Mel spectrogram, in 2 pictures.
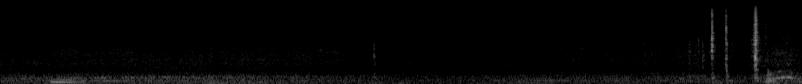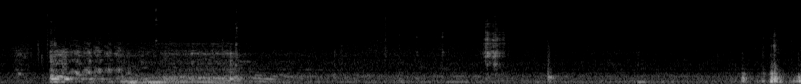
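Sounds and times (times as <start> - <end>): car engine starting and idling: 6.9 - 16.0.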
